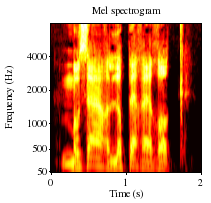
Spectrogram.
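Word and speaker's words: Mozart l'Opéra Rock: Am I saying that right? L'Opera or L'Opera? – Mozart L'Opera Rock.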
